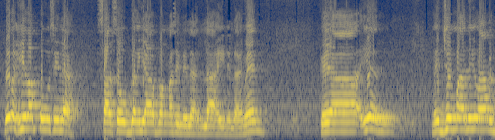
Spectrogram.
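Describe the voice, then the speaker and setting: A man's voice: extremely high pitch, darkish tone, roomy sound, low-quality recording. A man with a Filipino accent preaching a sermon as pastor, talking with the congregation and asking them questions. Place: church.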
